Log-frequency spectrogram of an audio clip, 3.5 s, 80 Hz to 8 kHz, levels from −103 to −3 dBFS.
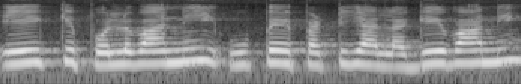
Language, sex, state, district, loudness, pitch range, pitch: Hindi, female, Bihar, Darbhanga, -23 LUFS, 235-260 Hz, 250 Hz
